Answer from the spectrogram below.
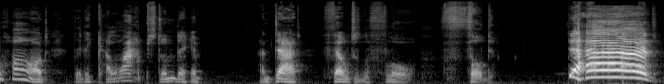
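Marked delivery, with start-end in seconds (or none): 5.7-6.6 much higher, loud frantic call; boy's cry. A narrator's reading. Frank shouts as Dad falls. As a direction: cry out for him. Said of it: "shouted Frank".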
